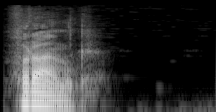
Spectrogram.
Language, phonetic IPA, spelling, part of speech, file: Russian, [frank], франк, noun, Ru-франк.ogg
- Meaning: 1. franc 2. Frank (member of a Germanic tribe)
